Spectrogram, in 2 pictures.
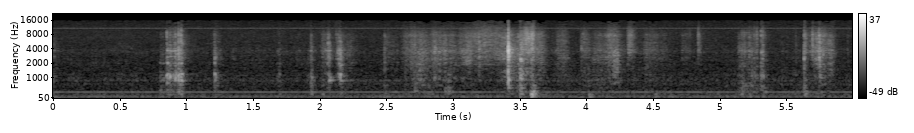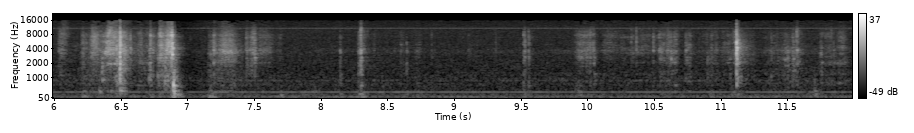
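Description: Scissors snipping card and the card being rustled and handled on a cutting mat: scattered sharp clicks and rustles, the loudest about a third of the way in and just past halfway, over a faint steady hum.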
